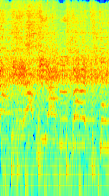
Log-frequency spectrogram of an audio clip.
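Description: Punk-rock band playing an instrumental passage: fast, driving drums with distorted electric guitars and bass. Over it a lead line bends up and down in pitch, an amplified harmonica played cupped against the vocal microphone.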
